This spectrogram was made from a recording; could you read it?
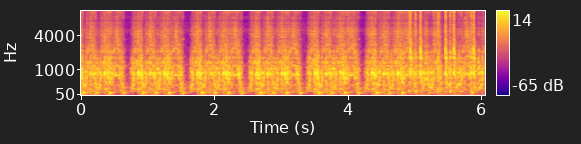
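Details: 1981 VW Rabbit diesel truck, first start in a year on a ten-year-old battery, glow plugs used, in neutral: steady starter cranking, engine never catches because the fuel shut-off solenoid is not powered.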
